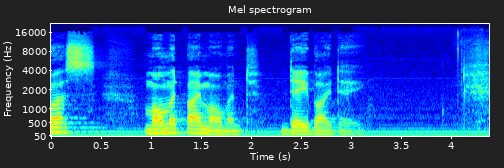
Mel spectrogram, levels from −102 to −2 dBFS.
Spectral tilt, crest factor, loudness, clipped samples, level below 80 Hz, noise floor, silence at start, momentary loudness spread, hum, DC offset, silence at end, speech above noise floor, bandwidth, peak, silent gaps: -4 dB/octave; 20 dB; -37 LUFS; under 0.1%; -60 dBFS; -58 dBFS; 0 s; 23 LU; 60 Hz at -60 dBFS; under 0.1%; 0 s; 21 dB; over 20 kHz; -20 dBFS; none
